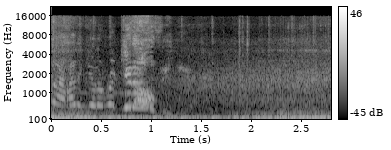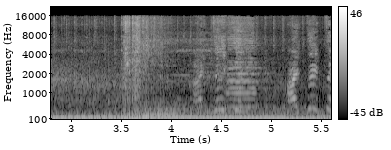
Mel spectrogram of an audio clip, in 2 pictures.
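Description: A Lincoln Continental with a 32-valve V8 and open exhaust idles roughly, then rises into a loud rev that swells and falls back, while people talk nearby.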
